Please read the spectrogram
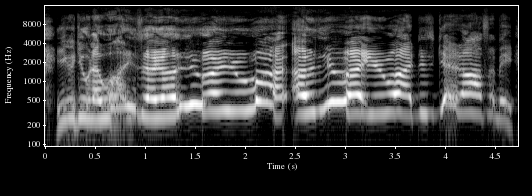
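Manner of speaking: high, loud mock crying; an over-the-top tearful plea; hammed-up sobbing plea. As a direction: beg through fake sobs. Victim begging through tears.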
